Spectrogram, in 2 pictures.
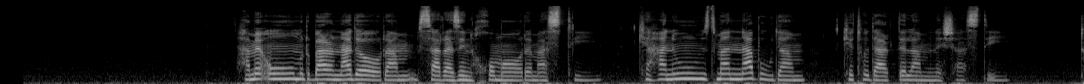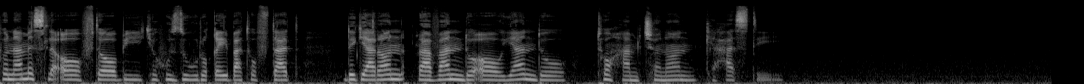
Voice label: pronunciation, Persian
